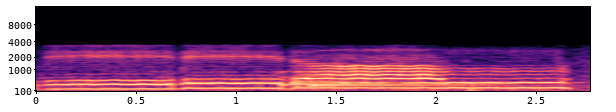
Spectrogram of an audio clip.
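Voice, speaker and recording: A woman singing slowly in a 1930s radio play. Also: lowish voice, flat delivery. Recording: muffled, band-limited 1930s radio broadcast. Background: faint music.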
